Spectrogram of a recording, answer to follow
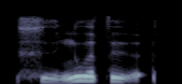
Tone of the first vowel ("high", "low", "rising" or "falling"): low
